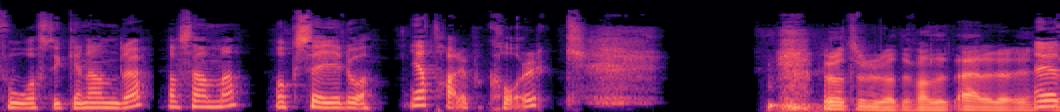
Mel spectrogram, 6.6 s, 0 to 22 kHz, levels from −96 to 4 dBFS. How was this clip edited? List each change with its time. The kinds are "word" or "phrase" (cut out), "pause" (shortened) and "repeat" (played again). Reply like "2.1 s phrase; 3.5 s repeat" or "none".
0.9 s pause; 1.6 s pause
